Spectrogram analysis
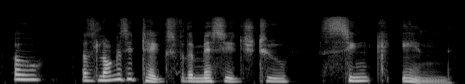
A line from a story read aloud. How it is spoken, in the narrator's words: said Umbridge sweetly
